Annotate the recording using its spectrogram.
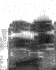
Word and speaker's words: Maus: Anyway, this portion of the program, my conversation with Lieutenant Colonel Kevin Wright, brought to you by our friends at Moss Nissan. Now, Moss is spelled M-A-U-S,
